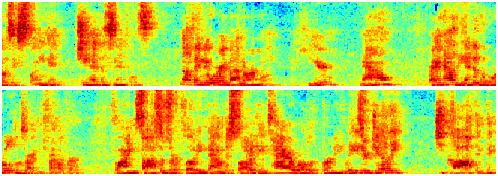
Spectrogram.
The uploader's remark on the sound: All Muses Monday Open Mic in Willoughby, OH at All AXS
